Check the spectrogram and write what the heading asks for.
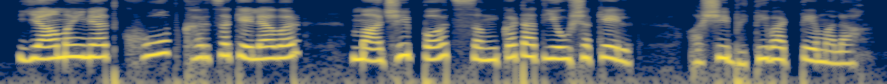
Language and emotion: Marathi, fearful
